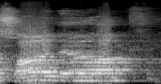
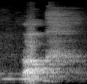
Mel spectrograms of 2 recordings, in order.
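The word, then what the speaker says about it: صدرك: Sebenarnya sedikit aja ya, jangan terlalu berlebih juga, jangan sampai rock, nggak gitu juga.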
